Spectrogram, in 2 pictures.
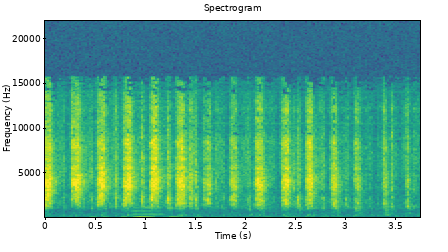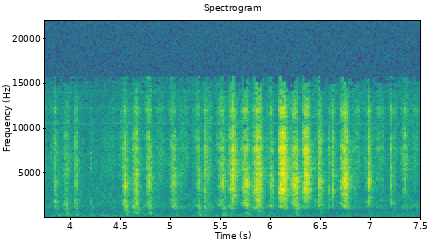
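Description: A wooden stylus rubs and scratches over a pufferfish on the same page of wax-coated scratch art paper, filling it in with dense strokes. Rapid, fairly regular back-and-forth strokes give a quiet, bright, raspy scratching with a brief lull around the middle before the strokes pick up again.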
